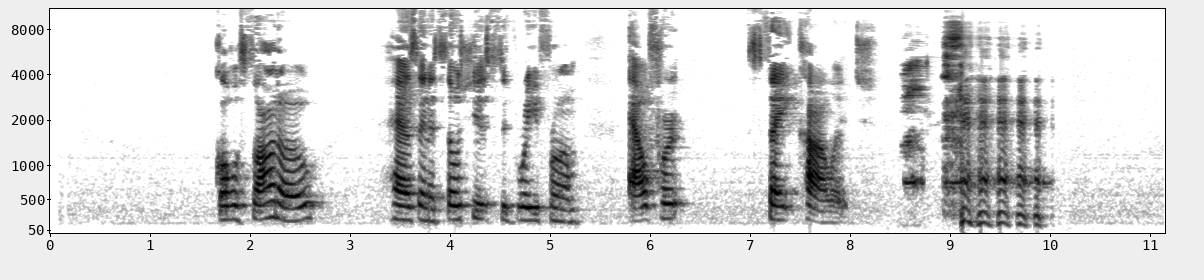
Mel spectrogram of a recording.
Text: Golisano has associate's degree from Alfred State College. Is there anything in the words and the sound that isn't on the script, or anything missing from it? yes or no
yes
